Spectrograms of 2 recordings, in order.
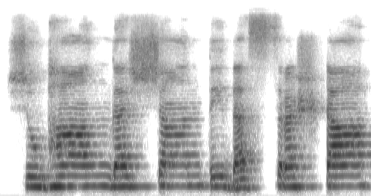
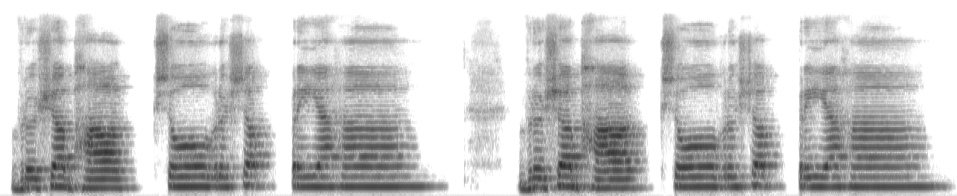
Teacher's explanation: Both the sh sounds are retroflex. So the Shubhanga, Shantida is the hissing sh, while this Vrushabho is the retroflex sh.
